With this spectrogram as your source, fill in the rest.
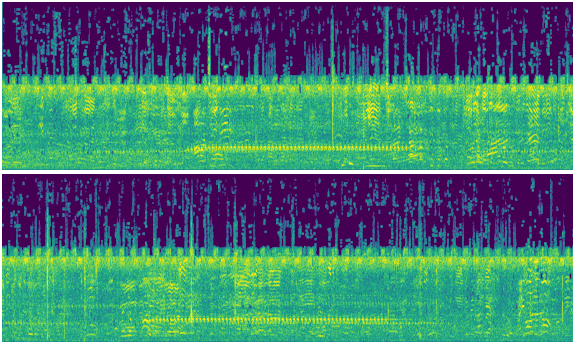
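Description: Players shout and call out across an open field at a distance.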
